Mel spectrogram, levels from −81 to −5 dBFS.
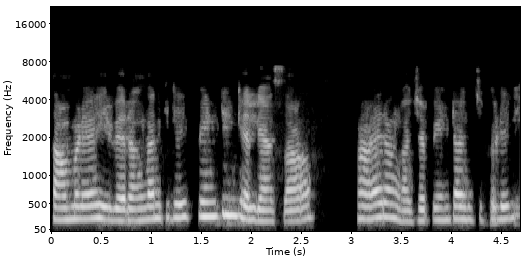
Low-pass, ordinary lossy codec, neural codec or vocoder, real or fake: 7.2 kHz; none; vocoder, 22.05 kHz, 80 mel bands, HiFi-GAN; fake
